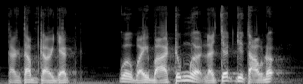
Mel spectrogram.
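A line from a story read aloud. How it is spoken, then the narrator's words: Shouting. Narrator (Vietnamese): Hai Đèn quát lên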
